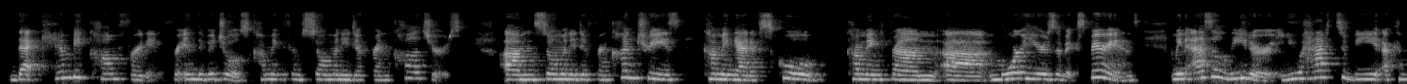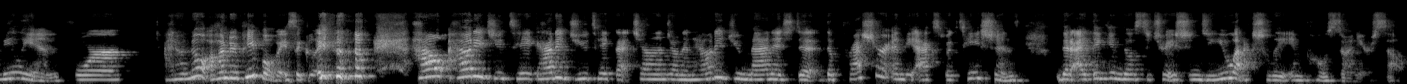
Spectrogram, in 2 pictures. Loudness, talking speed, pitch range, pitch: -24 LUFS, 170 wpm, 220-280 Hz, 235 Hz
